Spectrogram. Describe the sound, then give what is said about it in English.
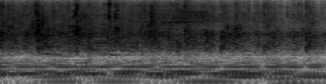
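An audience stands and claps their hands in praise of the Lord, a dense, steady wash of clapping that holds at an even loudness throughout, with sustained low musical tones humming underneath. “Well, can we stand together and let's give the Lord another hand clap of praise just in honor to His great name.”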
